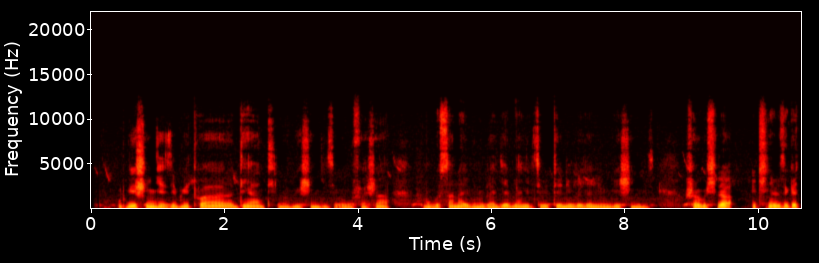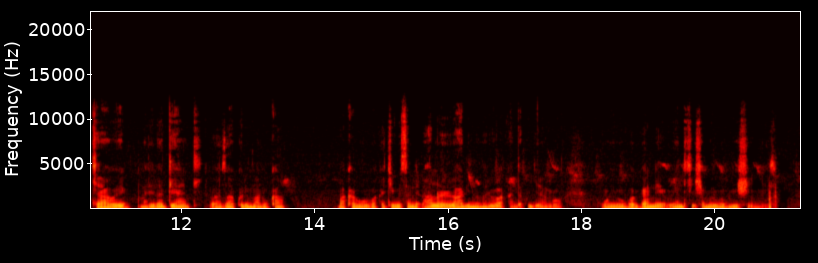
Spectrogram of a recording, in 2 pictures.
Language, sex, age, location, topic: Kinyarwanda, female, 18-24, Kigali, finance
